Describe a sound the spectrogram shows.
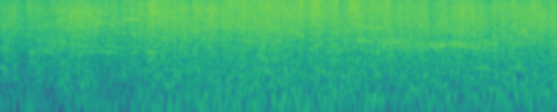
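Gunfire and explosions crack and boom in a video game battle.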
